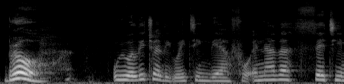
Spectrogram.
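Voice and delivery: a sudden loud exasperated cry; loud exasperated bro. Real, not acted. Vlogger exclaiming to her viewers, loud exasperated outburst. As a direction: shout bro, pitch jumping high.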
